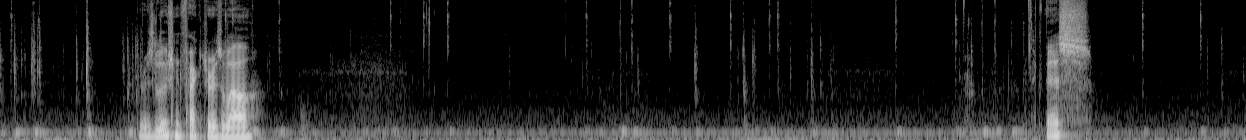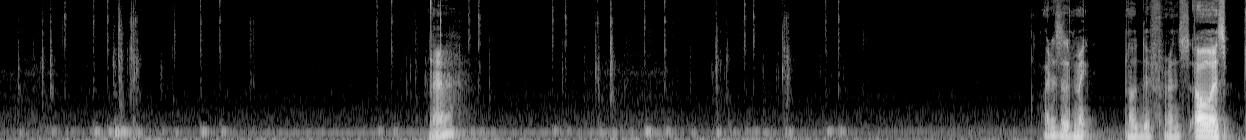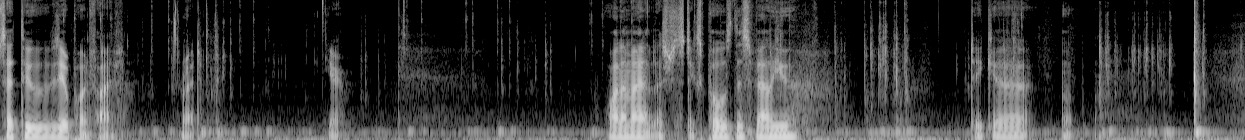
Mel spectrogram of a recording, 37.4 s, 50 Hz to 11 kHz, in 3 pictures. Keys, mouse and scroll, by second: 0.3 shift+s, 1.3 typing, 2.3 click, 2.5-2.9 scroll down 2, 3.9 click, 4.5-5.9 drag, 6.1 scroll down 2, 6.8 click, 7.3 scroll down 1, 7.5 g, 9.0-9.7 alt+right drag, 10.2-10.9 scroll up 1, 10.3-11.5 alt+middle drag, 10.9-14.4 drag, 10.9-11.5 scroll up 1, 13.6 ctrl+middle click, 14.9-16.3 middle drag, 15.0-16.3 scroll up 2, 16.5 middle click, 17.2 ctrl+alt+right click, 18.0 ctrl+alt+right click, 18.7 scroll down 1, 18.9 middle click, 19.9 alt+shift+click, 21.1-21.9 scroll up 2, 25.6-27.3 drag, 26.7-27.6 scroll down 2, 27.1 ctrl+space, 27.6-28.0 scroll up 2, 28.9 scroll down 1, 29.6-32.0 drag, 29.9-30.9 scroll down 1, 31.4 g, 32.2-33.7 scroll up 1, 32.7-35.1 typing, 33.7 click, 35.1 shift+click, 36.0 Down.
